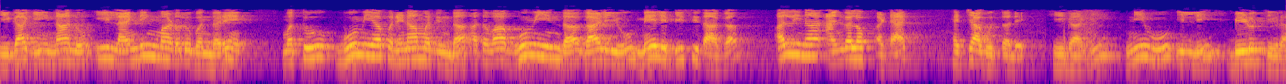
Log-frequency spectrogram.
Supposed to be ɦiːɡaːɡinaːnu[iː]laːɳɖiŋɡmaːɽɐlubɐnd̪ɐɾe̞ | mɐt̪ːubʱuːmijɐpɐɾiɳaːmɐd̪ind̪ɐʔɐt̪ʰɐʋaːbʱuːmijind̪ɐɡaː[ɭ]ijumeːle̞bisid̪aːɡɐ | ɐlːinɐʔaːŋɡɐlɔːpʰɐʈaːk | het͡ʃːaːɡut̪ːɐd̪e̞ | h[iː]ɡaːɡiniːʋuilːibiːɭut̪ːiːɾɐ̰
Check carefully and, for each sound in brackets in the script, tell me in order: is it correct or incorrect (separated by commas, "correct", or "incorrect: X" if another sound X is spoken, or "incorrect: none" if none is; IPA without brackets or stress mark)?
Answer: correct, correct, correct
